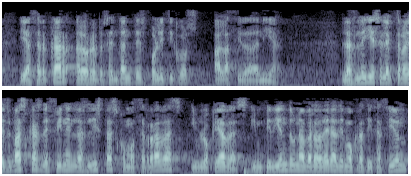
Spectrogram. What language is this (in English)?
Spanish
